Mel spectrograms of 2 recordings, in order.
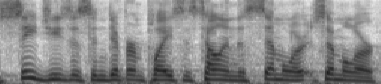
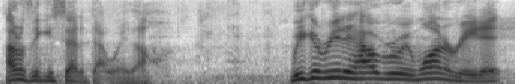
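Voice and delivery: ordinary delivery

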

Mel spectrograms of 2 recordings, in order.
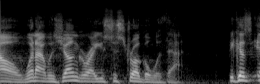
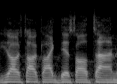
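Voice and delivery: imitated Maine accent, lower and softer; northeastern US accent; 9 semitones lower, 5 dB quieter, faster than usual. Preacher mimicking his friend from Maine, northeastern accent. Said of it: "He's got that northeastern accent".

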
